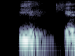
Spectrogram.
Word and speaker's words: Pirchie: Pirchie, sì. Si scrive Pirchie. Come Tirchie, ma con la P.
